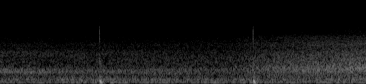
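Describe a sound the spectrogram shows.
A football is kicked with a short dull thud.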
